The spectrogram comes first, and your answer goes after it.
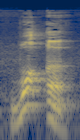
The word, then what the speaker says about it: water: อ ก เ สี ย ง ว่ า water water ก็ คื อ ตั ด ที ทิ้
